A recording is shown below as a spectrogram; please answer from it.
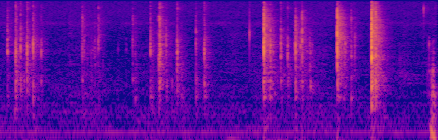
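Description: Typing on a computer keyboard: irregular key clicks, with a few louder keystrokes in the second half.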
